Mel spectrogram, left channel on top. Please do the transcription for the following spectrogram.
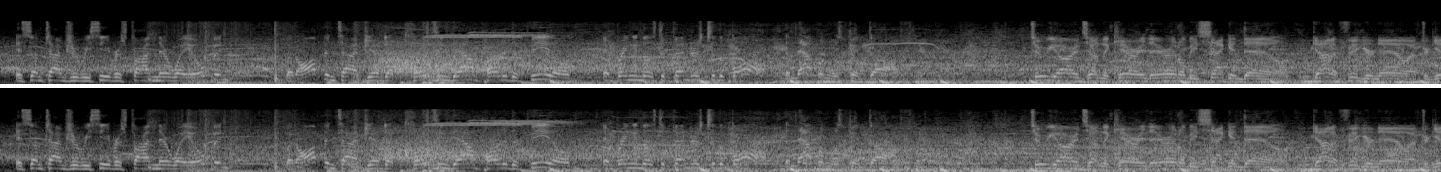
is sometimes your receivers find their way open, but oftentimes you end up closing down part of the field and bringing those defenders to the ball. And that one was picked off. 2 yards on the carry there. It'll be second down. Got to figure now, after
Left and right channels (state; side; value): normal; both; correlation 0.71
